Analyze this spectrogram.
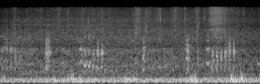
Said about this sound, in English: Those are residents of Brookline in Foxborough, Massachusetts, you just heard. This menace that's plaguing the Boston metro area, wild turkeys.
